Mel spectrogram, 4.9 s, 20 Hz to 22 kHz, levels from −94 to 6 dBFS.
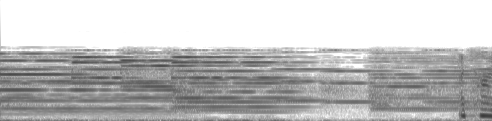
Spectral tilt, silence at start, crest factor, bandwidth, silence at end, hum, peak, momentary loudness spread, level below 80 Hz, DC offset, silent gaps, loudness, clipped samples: -7 dB/octave; 0 s; 14 dB; 4.7 kHz; 0 s; none; -12 dBFS; 12 LU; -48 dBFS; under 0.1%; none; -25 LUFS; under 0.1%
